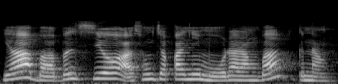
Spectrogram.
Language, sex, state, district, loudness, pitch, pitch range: Garo, female, Meghalaya, South Garo Hills, -18 LUFS, 235 Hz, 195-250 Hz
